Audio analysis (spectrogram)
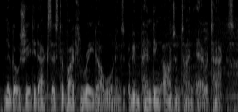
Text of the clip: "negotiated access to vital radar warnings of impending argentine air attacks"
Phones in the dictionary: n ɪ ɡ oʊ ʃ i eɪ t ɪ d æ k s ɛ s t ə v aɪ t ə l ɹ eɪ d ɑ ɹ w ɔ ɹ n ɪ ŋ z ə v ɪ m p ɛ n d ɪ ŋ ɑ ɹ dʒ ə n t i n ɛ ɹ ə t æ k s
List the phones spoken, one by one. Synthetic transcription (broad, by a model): n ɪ ɡ oʊ ʃ i eɪ t ɪ d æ k s ɛ s t ə v aɪ t l ɹ eɪ d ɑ w ɔ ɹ n ɪ ŋ z ə v ɪ m p ɛ n d ɪ ŋ ɑ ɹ dʒ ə n t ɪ n ɛ ɹ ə t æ k s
